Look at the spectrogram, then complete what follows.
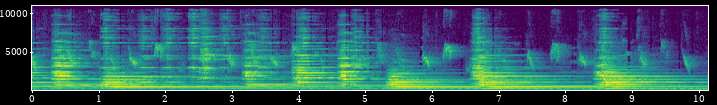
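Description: Church bells of an Old Rite Orthodox church ringing: several bells of different pitch struck in an uneven pattern, each stroke ringing on into the next, the ringing dying away near the end.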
